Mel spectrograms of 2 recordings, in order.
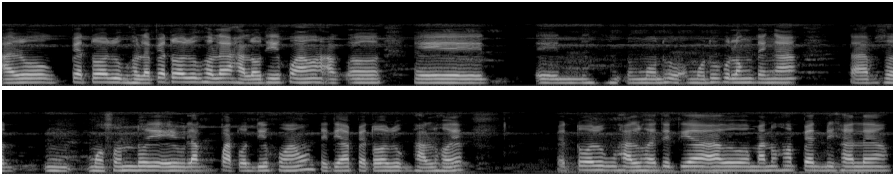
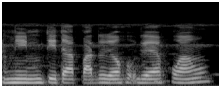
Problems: none marked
